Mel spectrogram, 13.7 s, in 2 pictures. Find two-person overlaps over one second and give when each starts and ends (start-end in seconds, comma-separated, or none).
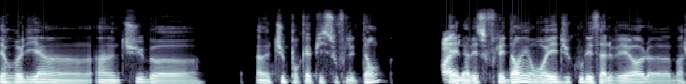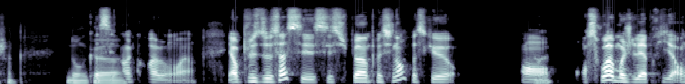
none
